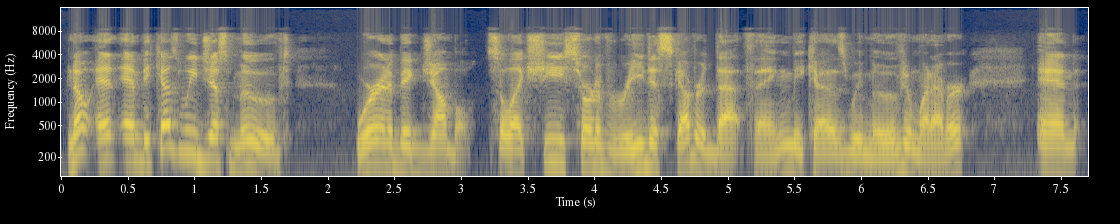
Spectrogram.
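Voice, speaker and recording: A man's voice: mid-range voice, animated, normal speed, dry recording. A man talking casually on a podcast, sharing personal anecdotes in a loose, conversational way. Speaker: podcast speaker.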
